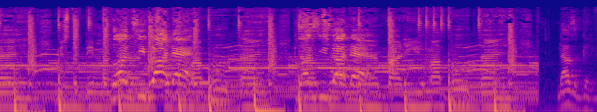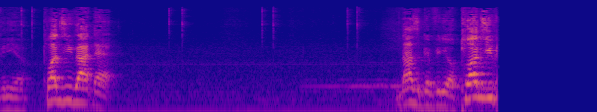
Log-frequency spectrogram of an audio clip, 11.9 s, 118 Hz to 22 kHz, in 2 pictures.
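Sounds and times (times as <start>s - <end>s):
computer mouse clicking: 7.6s - 8.0s, 8.6s - 8.8s.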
